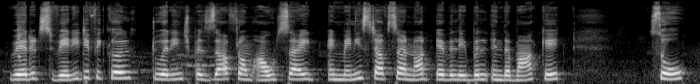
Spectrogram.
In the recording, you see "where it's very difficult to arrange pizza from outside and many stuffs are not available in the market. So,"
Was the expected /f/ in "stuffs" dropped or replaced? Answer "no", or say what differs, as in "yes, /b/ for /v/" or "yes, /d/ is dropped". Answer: no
